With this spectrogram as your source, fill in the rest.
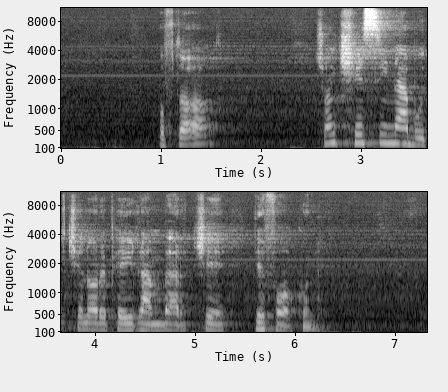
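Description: A man speaks with feeling over a loudspeaker in a large echoing hall.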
